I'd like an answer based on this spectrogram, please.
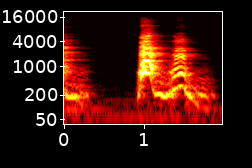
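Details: Six-year-old pet poodle barking back at its owner indoors after being teased as ugly: one loud, sharp bark followed by a second, softer falling yelp, with a low growly lead-in at the start.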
